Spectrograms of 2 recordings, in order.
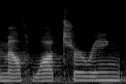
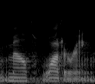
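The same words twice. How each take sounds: First: The T in watering is a clear T. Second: The T in watering sounds like a D. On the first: The speaker calls it wrong. "You don't hear the mouth watering" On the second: The speaker calls it right. "you hear mouth watering"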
